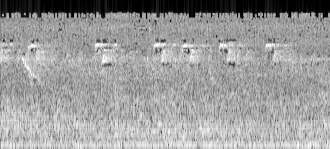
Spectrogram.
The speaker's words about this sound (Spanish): Bueno, pues es el sonido de los pajaritos, ¿eh? La naturaleza, que estamos en primavera, es lo que hay fuera, la vida que hay fuera, que tenemos que cuidarla también.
